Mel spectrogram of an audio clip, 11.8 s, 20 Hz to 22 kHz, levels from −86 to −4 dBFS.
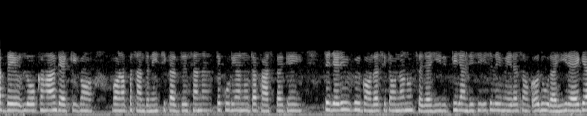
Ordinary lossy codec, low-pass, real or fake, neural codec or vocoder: none; 3.6 kHz; real; none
